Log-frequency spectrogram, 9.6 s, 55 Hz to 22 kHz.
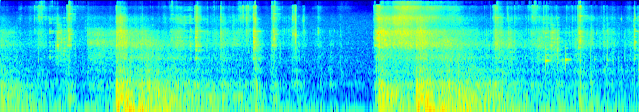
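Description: Rocket and C4 explosions boom during a raid in the video game Rust. Two heavy blasts land close by, each a loud rumbling thud that rings out over a constant grinding, mechanical background din.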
